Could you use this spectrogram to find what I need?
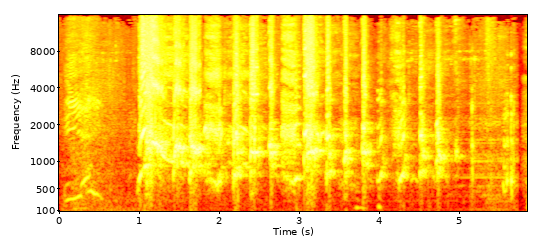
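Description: A young man laughs loudly and heartily into a microphone.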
